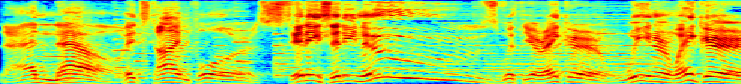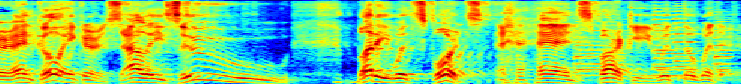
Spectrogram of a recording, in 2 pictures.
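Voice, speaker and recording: A man's voice: mid-range voice, very animated, drawn-out words, over music. A man narrating a comedy audio play in a mock-dramatic, storytelling way. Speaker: narrator and performer.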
